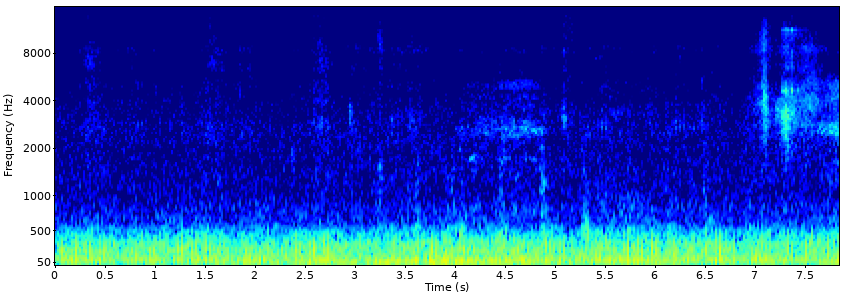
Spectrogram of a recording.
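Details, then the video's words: Relaxed house cat, a female, rumbling contentedly beside her owner: an unbroken deep purr with an even rhythm, and a faint higher squeak and slight rustling near the end. "Video that relaxes while listening to the cat's rumbling sound"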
